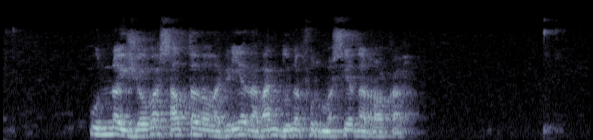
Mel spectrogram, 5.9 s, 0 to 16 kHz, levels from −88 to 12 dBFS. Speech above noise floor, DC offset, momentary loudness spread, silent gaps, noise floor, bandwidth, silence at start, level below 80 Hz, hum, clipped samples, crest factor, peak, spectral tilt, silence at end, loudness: 50 dB; under 0.1%; 8 LU; none; -69 dBFS; 7.6 kHz; 0.9 s; -58 dBFS; none; under 0.1%; 16 dB; -6 dBFS; -6.5 dB/octave; 0.45 s; -20 LUFS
